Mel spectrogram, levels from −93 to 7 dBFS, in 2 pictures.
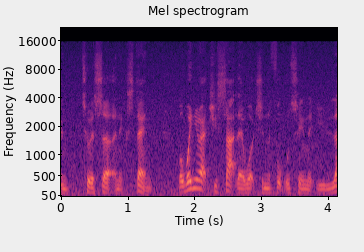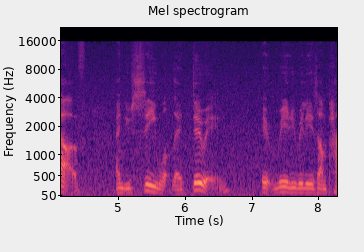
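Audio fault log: No faults detected; room noise sits about 19 dB below the speech and belongs to the recording, not the system.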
